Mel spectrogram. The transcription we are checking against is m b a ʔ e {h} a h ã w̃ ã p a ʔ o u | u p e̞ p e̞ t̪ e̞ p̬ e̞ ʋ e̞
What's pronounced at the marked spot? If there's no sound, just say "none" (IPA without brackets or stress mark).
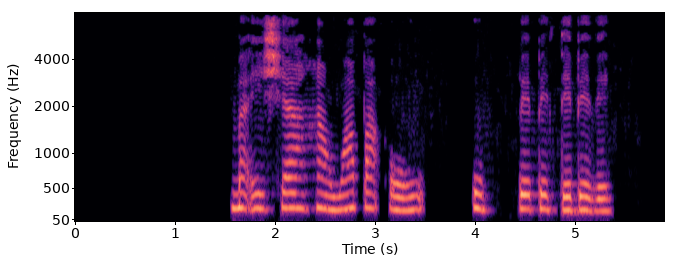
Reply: ʃ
